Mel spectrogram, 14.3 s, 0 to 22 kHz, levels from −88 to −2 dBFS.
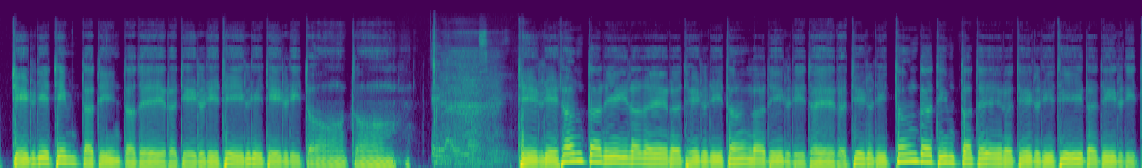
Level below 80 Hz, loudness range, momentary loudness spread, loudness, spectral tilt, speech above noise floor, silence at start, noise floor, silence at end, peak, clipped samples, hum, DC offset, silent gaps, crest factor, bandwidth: -30 dBFS; 4 LU; 7 LU; -15 LUFS; -9 dB/octave; 24 dB; 0.15 s; -38 dBFS; 0 s; -2 dBFS; under 0.1%; none; under 0.1%; none; 12 dB; 10 kHz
